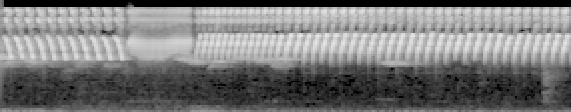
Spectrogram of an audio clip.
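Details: Canary in rich 'lagu mewah' song, played so other canaries join in: a rapid high trill, a brief break, then a long, even, very fast trill, with a faint low hum beneath.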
